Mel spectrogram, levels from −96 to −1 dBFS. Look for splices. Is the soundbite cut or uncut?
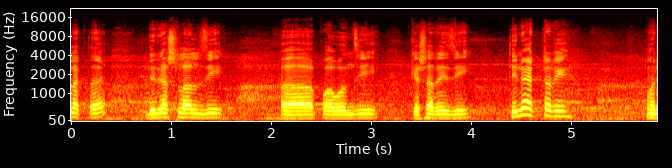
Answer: uncut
